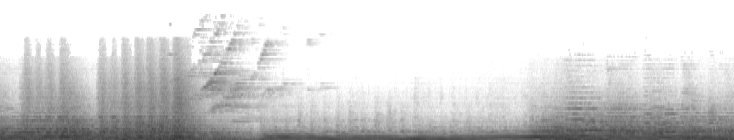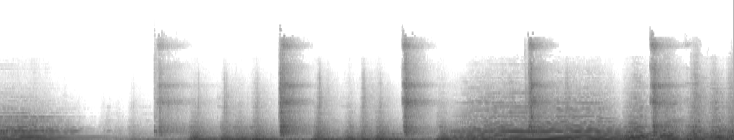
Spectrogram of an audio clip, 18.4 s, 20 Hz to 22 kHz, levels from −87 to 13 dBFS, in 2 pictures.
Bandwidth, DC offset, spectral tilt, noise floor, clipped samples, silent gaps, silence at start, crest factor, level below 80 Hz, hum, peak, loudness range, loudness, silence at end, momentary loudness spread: 16.5 kHz; under 0.1%; -6 dB/octave; -38 dBFS; under 0.1%; none; 0 s; 16 dB; -28 dBFS; none; -2 dBFS; 6 LU; -18 LUFS; 0 s; 10 LU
